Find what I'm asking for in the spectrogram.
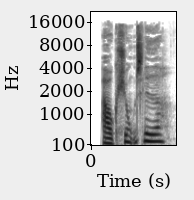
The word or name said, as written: auktionsleder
